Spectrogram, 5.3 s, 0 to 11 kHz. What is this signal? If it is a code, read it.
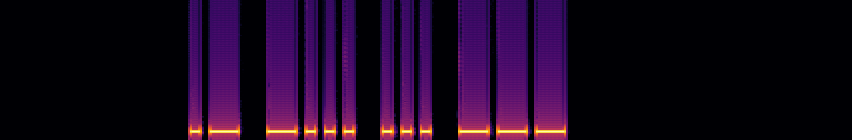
Morse code, heard as a keyed tone, about 20 wpm, 700 Hz. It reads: ABSO
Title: Build A Word - 2 Letters At A Time - 6-Letter Words - 20wpm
